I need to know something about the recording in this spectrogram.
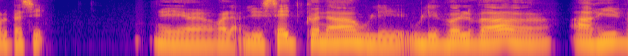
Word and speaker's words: Seidkona: Donc ça se dit Saïd Kona Press. Parce que moi je dis Saïd, du coup on sait jamais.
